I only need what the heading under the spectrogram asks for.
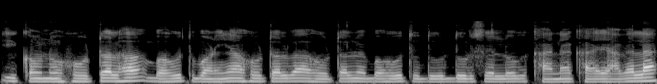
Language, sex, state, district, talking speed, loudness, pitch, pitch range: Bhojpuri, male, Bihar, Muzaffarpur, 155 wpm, -19 LUFS, 135 Hz, 130-145 Hz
